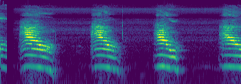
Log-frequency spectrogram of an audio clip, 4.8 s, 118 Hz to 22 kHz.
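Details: Rescued kitten a little over three months old, very wary, fostered indoors after its mother died in an accident: four long, harmonic meows, each rising then falling, roughly every 1.3 seconds in a quiet room.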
